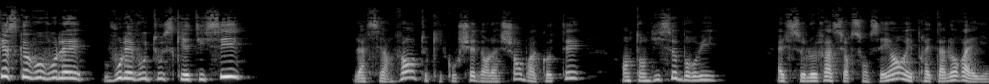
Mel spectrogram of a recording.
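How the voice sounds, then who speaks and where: In a very clean recording with a silent background, a woman at a medium pitch sounds animated, using very wide pitch swings and big swings in loudness at a fairly slow pace with long, frequent pauses. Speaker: audiobook narrator. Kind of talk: dramatic fairy-tale narration, reading aloud. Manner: animated, expressive, shifts voices between characters; storytelling pace, suspenseful.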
